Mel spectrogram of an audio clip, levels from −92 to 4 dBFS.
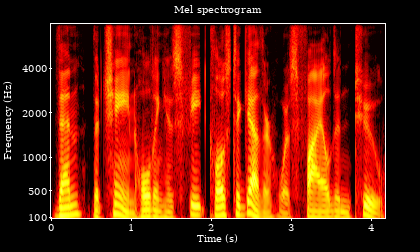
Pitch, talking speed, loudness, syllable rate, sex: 105 Hz, 170 wpm, -20 LUFS, 4.3 syllables/s, male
